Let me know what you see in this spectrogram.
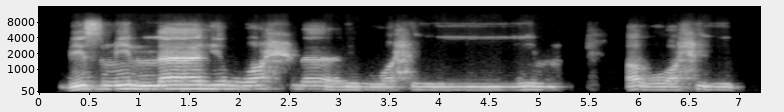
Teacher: pastikan ketika baca basmalah nanti betul-betul ha-nya tipis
